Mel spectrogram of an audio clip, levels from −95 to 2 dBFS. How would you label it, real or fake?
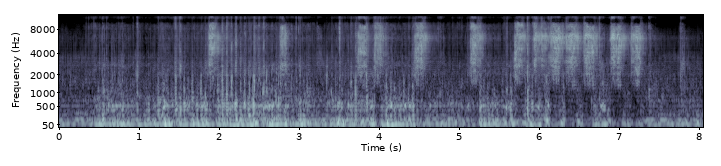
fake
